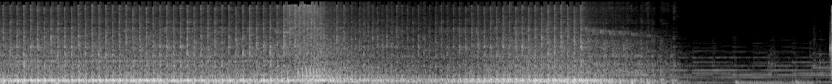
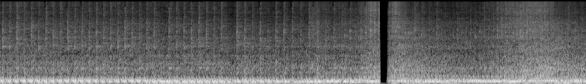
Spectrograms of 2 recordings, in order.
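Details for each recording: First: MX-1 racing/drift mower engine after valve adjustment, new battery, new fuel pump and 34mm performance carbs: catches quickly, brisk steady beat with clean revs before shutdown; starts easier than ever, healthy. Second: Racing mower single-cylinder engine with new 34mm performance carburetor and fuel system: low throb that sags and stumbles at full throttle but fine throttled slowly; bogs, too lean, different jet possibly needed.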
